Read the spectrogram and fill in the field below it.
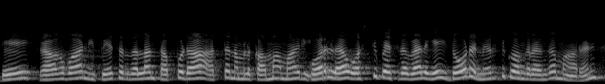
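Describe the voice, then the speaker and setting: Fast high-voiced woman recapping a serial. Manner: narrates quickly, reads out each character's lines with tags like "she says". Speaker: narrator retelling a TV serial episode. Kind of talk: fast storytelling recap voicing all characters. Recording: tinny phone-like sound.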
